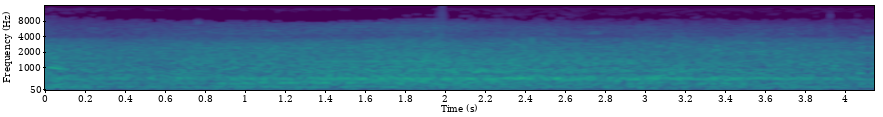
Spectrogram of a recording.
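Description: Steady rushing roar of Niagara's American Falls, a large waterfall, an even, unbroken noise with a faint low drone in it.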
